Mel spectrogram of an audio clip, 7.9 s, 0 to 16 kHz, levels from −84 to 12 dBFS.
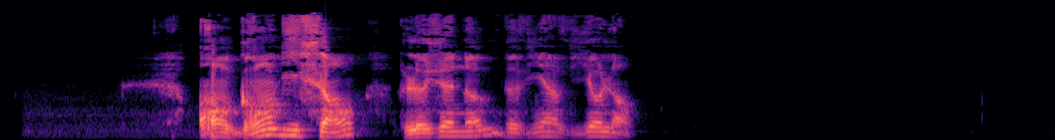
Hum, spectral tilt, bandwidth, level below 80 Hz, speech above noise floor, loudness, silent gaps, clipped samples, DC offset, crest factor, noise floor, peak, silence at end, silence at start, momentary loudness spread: none; -4 dB/octave; 11.5 kHz; -56 dBFS; 68 dB; -17 LUFS; none; under 0.1%; under 0.1%; 20 dB; -85 dBFS; 0 dBFS; 3.2 s; 1.15 s; 15 LU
